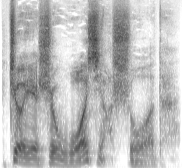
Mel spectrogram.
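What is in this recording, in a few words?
Male, Chinese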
